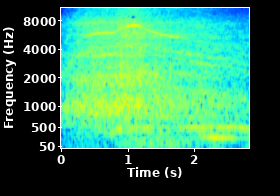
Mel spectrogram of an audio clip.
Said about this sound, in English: And he drills screws into new planks in the deck he's replacing behind his house to relieve the stress of a life plan gone awry.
